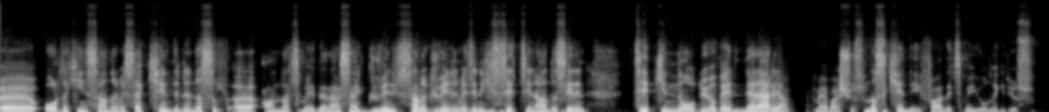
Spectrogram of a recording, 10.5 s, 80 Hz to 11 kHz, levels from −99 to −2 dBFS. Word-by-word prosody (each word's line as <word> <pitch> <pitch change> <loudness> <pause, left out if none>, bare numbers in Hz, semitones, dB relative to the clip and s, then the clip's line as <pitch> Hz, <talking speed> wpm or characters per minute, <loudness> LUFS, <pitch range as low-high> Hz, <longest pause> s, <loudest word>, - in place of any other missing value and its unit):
Eee, 110 0 +8
oradaki 180 +9 +2
insanlara 195 -1 -3
mesela 185 0 -1
kendini 170 +7 -1
nasıl, 175 - -2
eee, 95 -1 +2
anlatmayı 90 -1 -4
denersin? 95 +1 -1
Hani, 110 -4 -3
güvenip 125 +4 +2
sana 135 +3 +3
güvenilmediğini 155 +2 -1
hissettiğin 155 +7 -2
anda 155 - 0
senin 75 - 0 0.5
tepkin 150 +1 +1
ne 160 - +2
oluyor 145 +3 0
ve 150 +1 +4
neler 130 +1 +5
yapmaya 80 -2 -4
başlıyorsun? 80 +2 -4
Nasıl 130 -2 +1
kendi 90 -2 -4
ifade 85 -1 -6
etme 85 0 -10
yoluna 80 0 -11
gidiyorsun? 80 +1 -16
125 Hz, 165 wpm, -25 LUFS, -, 0.5 s, Eee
